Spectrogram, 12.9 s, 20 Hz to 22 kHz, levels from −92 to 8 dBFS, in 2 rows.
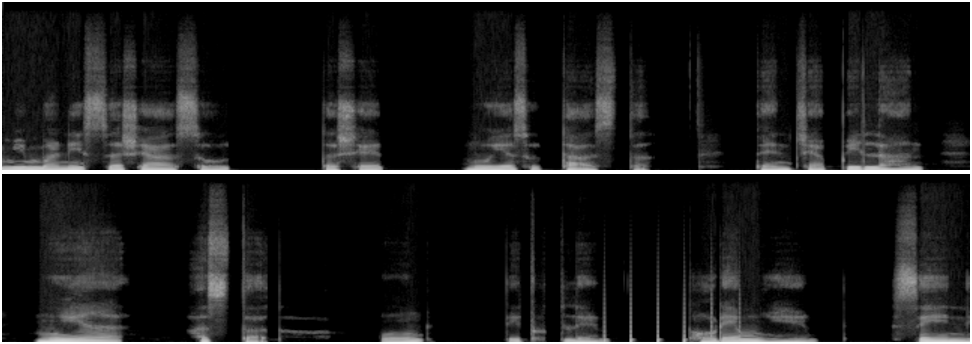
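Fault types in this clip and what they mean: Train of clicks: likely interference or a faulty connection injecting a repeated pulse, heard as around seven evenly spaced ticks, 5.55 per second, from 10.46 to 11.37 s, standing well above the speech.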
